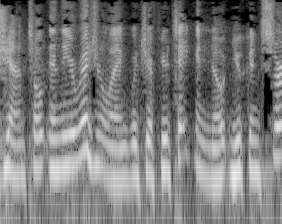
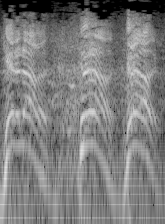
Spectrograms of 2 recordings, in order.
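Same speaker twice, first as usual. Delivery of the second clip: raised, brusque repeated command; mock dad urgency; 3 semitones higher, faster than usual. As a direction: play a dad briskly rubbing away the hurt. Acting a dad rubbing a sore.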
